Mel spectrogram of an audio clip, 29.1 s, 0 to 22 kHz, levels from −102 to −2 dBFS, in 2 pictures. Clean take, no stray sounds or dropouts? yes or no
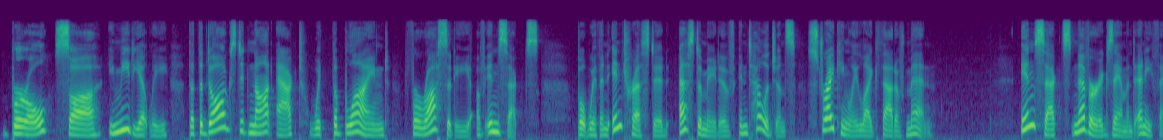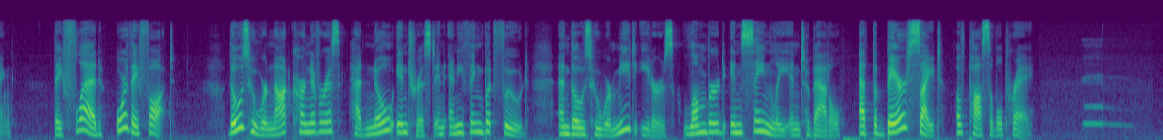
no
